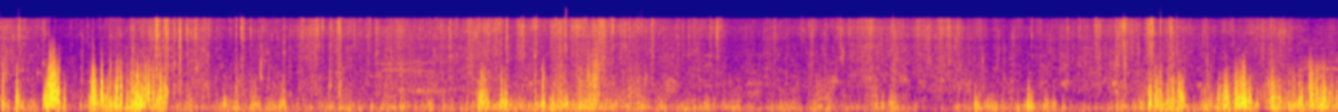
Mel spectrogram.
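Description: A fishing net rustles and crinkles as it is handled.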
